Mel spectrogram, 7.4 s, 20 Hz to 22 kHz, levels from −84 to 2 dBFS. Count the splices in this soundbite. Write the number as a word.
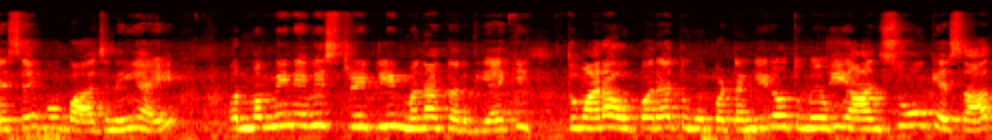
three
